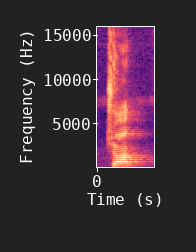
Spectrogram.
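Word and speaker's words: chalk: করে ফেলে আজ থেকে আর মিস্টেক হবে না চক উচ্চারণ হবে সি এইচ এ এল কে চক মানে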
